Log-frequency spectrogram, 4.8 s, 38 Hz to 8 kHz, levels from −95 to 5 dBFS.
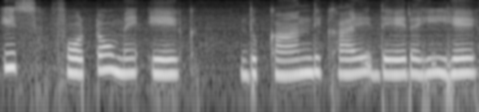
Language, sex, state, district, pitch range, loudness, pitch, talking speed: Hindi, female, Madhya Pradesh, Dhar, 235-250 Hz, -16 LUFS, 240 Hz, 110 wpm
